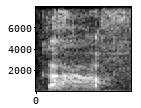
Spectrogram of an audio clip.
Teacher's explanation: Bertempat pada pangkal lidah setelah makhrajnya qaf, keluar sedikit dan di bawahnya disitulah makhrajnya huruf kaf.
